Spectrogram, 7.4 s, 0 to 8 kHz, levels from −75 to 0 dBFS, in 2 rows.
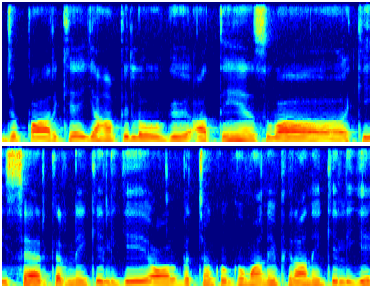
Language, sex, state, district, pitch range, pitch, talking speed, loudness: Hindi, female, Delhi, New Delhi, 160-170 Hz, 165 Hz, 170 wpm, -16 LUFS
